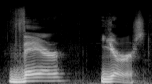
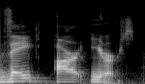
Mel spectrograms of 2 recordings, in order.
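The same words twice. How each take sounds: First: THEY'RE dicho como una sola sílaba; forma contraída. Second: THEY ARE en dos palabras separadas, despacio; sin contracción. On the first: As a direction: run "they're" together as one word. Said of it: "O, sin contracción". (THEY'RE contraído, en una sola sílaba) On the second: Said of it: "sin contracción". (THEY ARE completo, palabra por palabra) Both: Shown as a demonstration.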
